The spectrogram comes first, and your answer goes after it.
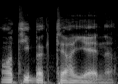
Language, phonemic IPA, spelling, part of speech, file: French, /ɑ̃.ti.bak.te.ʁjɛn/, antibactérienne, adjective, Fr-antibactérienne.ogg
- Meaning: feminine singular of antibactérien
